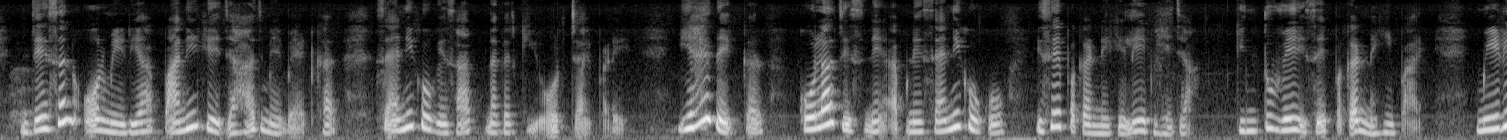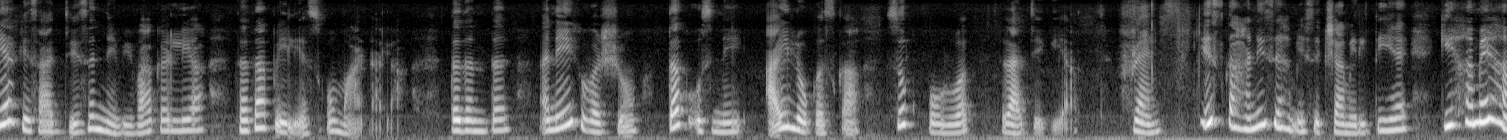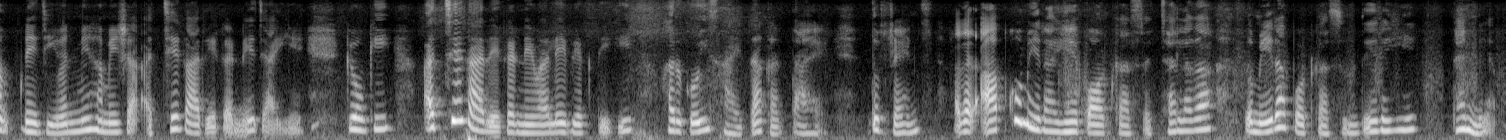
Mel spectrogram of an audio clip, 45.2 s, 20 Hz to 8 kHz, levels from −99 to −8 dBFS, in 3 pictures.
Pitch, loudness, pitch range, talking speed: 220 Hz, -26 LUFS, 185-260 Hz, 135 wpm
